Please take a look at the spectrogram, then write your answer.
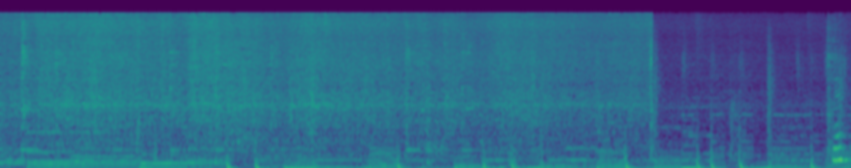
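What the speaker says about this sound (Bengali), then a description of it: "পেঁয়াজ কুচিটাকে দিয়ে হালকা লাল লাল হওয়া পর্যন্ত এই পেঁয়াজটাকে নাড়াচাড়া করে নিচ্ছি।" Chopped onions fry in hot mustard oil, giving a loud, constant sizzle close up, with repeated scraping and knocking as a spoon stirs the pan.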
